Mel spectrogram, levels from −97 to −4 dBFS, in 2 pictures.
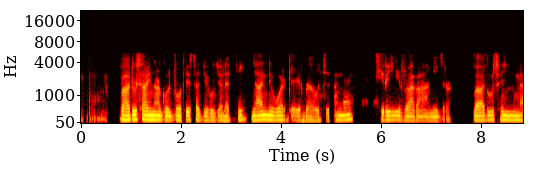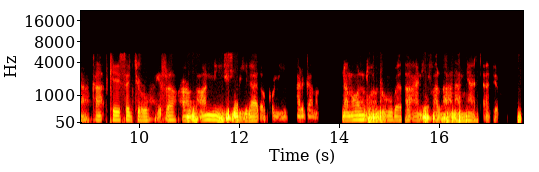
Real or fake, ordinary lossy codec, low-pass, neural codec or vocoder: fake; Opus, 24 kbps; 5.4 kHz; codec, 16 kHz, 2 kbps, X-Codec, HuBERT features, trained on LibriSpeech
